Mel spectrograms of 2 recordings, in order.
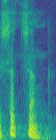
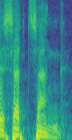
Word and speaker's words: satsang: know what is a satsang as opposed to just a talk now we need to look at the again at the meaning of the word mmm two syllables sat and sang sang sung sucked the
